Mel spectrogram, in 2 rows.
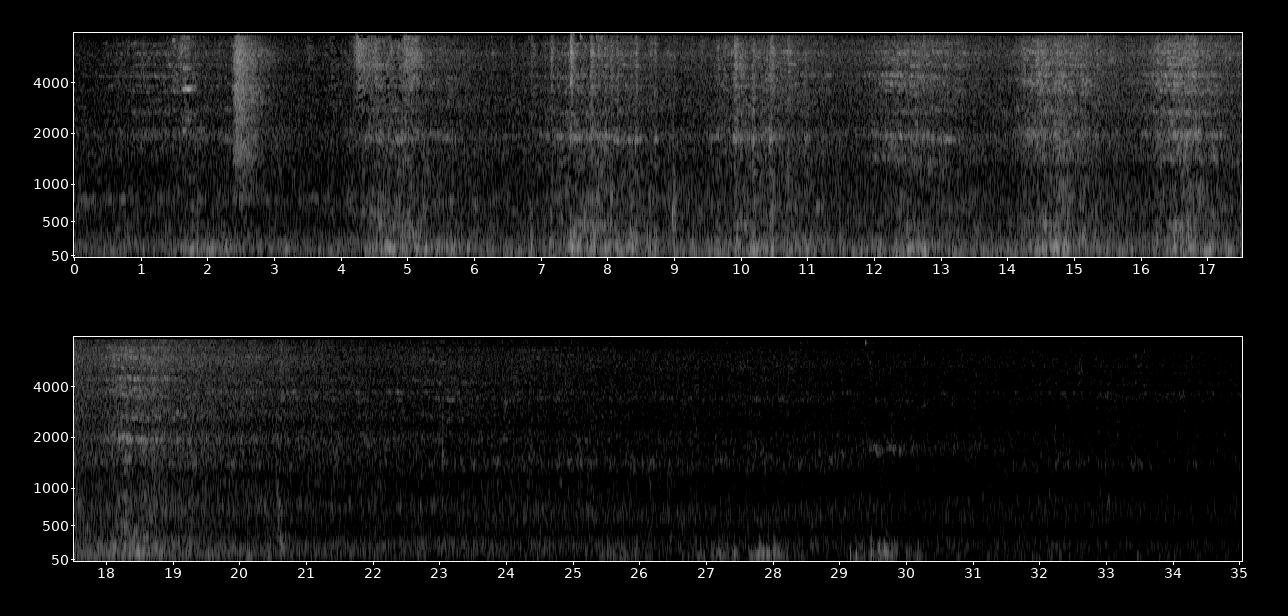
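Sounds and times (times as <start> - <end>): train wheels clacking over rails: 1.0 - 21.1.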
